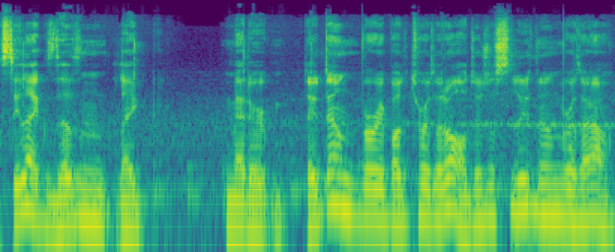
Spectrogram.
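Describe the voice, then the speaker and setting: A man with a non-native accent speaks at a fairly high pitch while music plays in the background. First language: not English. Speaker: esports caster. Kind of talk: live commentary. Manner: casual, halting.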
